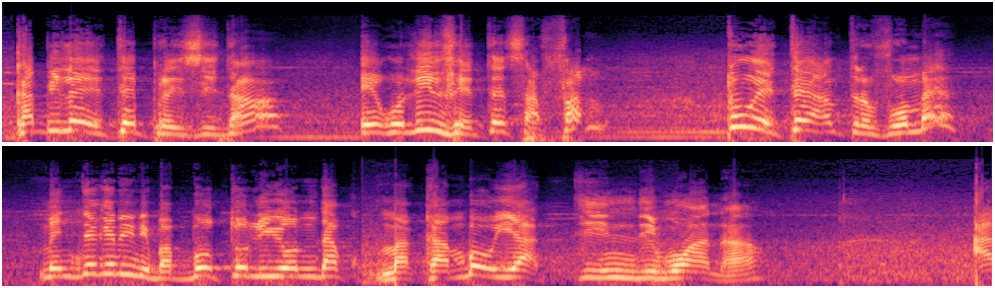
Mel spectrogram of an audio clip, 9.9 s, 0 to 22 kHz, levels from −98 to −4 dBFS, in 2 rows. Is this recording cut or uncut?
cut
